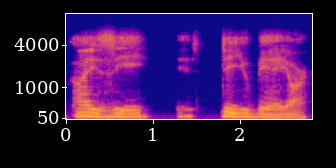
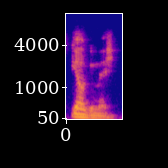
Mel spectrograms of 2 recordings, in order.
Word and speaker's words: Gilgamesh: And uh, I learned that Izdubar was the old way in Jung's time that uh, Middle Eastern scholars thought the pictograms would be pronounced. – Mm-hmm. – And they've changed their mind. And so it's the same God. It's just they realized that they were wrong in the pronunciation of the pictograms. And so now the word is pronounced Gilgamesh.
